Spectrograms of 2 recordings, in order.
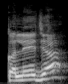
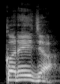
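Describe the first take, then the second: First: The middle consonant is an L sound. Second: The middle consonant is an R sound. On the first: This is the standard Hindi form. "Hindi में बोलते हैं कलेजा" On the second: This is the Magahi dialect form. "Magahi बोली में बोलेंगे कलेजा को करेजा"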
